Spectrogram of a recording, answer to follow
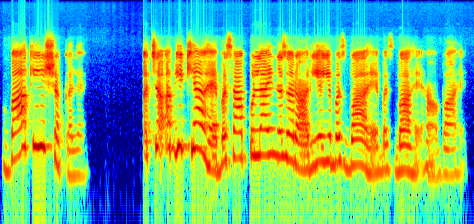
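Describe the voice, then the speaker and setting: A woman teaching Quran recitation in a live online class, slow and patient, stretching out letter sounds and mixing in English phrases. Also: high-pitched, lively intonation, creaky, dry recording, highs cut off. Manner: mixes Hindi-Urdu with English phrases.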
